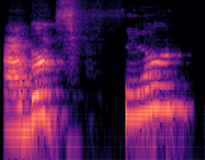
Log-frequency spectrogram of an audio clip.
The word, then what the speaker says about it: Abbotsford: Marjorie is a wife, mother, and grandmother who lives in Abbotsford, BC.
